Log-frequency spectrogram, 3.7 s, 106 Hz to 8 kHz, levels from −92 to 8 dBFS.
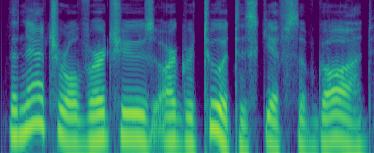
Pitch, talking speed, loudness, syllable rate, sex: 155 Hz, 130 wpm, -16 LUFS, 4.0 syllables/s, male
